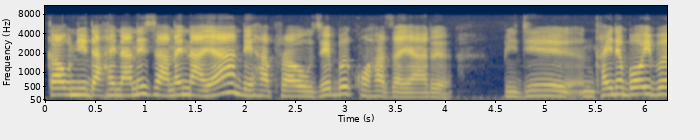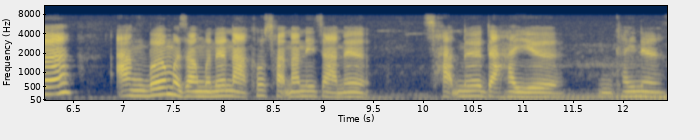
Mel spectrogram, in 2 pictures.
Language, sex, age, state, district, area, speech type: Bodo, female, 60+, Assam, Chirang, rural, spontaneous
